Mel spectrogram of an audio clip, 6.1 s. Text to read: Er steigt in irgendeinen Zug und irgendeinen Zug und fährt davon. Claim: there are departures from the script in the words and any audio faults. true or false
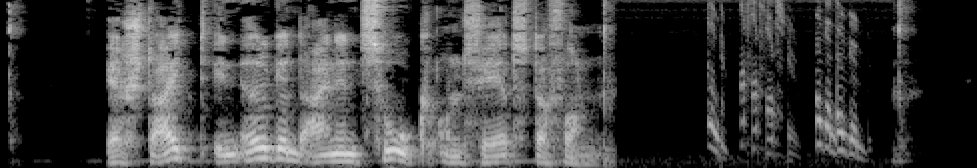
true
